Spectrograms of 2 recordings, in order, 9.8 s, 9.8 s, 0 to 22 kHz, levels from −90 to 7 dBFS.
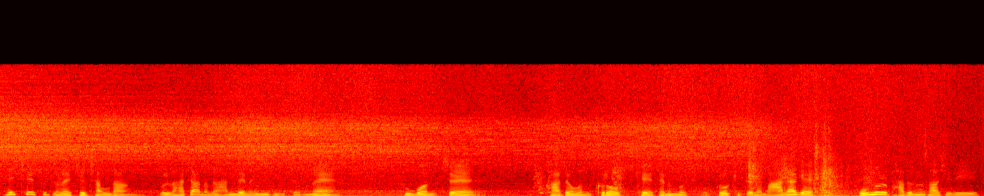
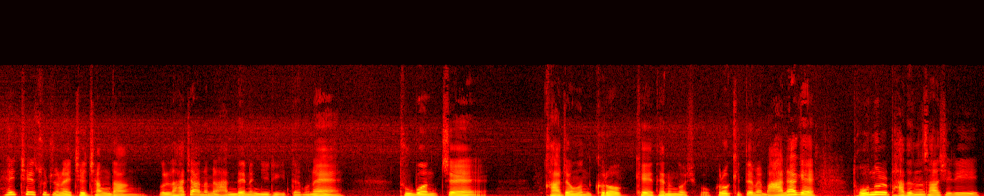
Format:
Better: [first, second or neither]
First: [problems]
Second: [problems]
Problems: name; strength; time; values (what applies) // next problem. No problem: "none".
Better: second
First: hiss; loud; throughout; 2 dB below the speech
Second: hiss; faint; throughout; 30 dB below the speech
